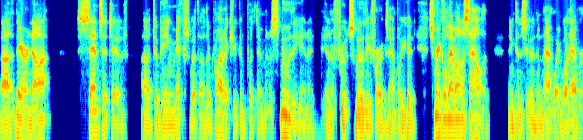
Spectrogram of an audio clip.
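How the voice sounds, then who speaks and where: A man speaks at a fairly quick pace in a fairly low voice with vocal fry, over a quiet background. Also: lively intonation. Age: 70s. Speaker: physician giving a product presentation. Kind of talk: lecture. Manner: halting, many fillers.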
